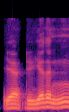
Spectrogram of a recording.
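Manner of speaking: ordinary talk, nothing marked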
